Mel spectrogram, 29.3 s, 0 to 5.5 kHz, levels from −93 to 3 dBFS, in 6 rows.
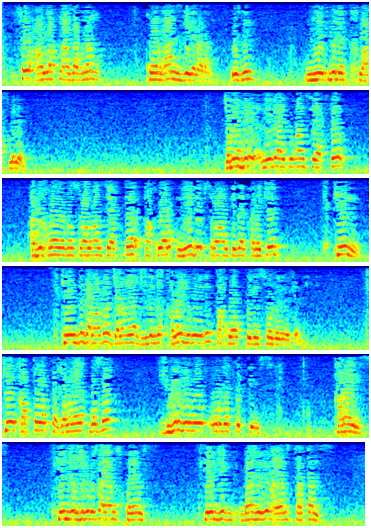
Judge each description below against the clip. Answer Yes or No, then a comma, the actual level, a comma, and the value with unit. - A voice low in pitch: No, high, 225 Hz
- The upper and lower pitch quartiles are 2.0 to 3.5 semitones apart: Yes, average, 2.8 semitones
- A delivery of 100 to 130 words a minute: Yes, average, 120 wpm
